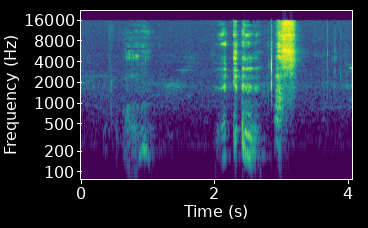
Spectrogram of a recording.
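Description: A woman's voice between read passages: a soft breath or throat noise about a second in, then a brief muttered word or two near the middle.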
